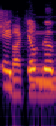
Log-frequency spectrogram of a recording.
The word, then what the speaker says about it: Gilgo: You guys put a lot of this, like, I don't know how you say it, Gilgo or Giljo Beach. – Gilgo Beach. That was something that started happening in 2010.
